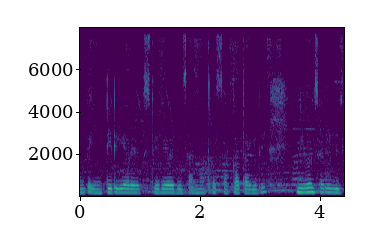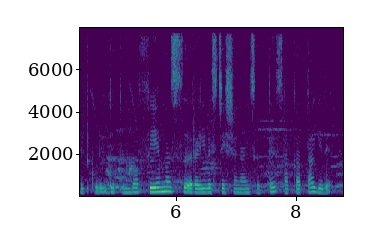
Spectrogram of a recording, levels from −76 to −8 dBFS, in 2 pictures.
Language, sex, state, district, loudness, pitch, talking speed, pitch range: Kannada, female, Karnataka, Chamarajanagar, -36 LUFS, 185 Hz, 115 wpm, 180-205 Hz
